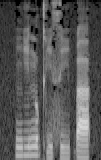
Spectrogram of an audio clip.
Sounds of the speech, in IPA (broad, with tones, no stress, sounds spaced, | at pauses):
ŋ iː˦ n o˦ kʼ i˨ s iː˨ ɓ a˦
